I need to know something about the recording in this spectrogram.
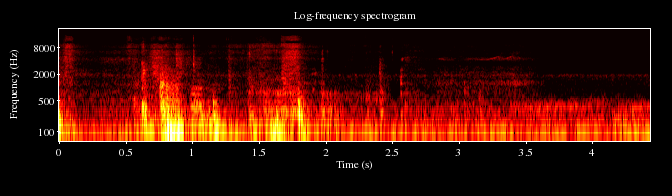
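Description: Faint knocks and a short click as the freezer door of an RV gas-and-electric refrigerator is opened.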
